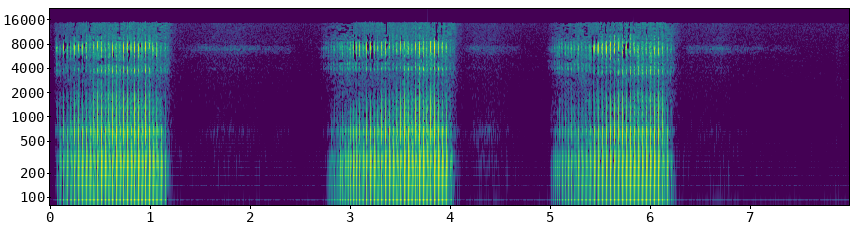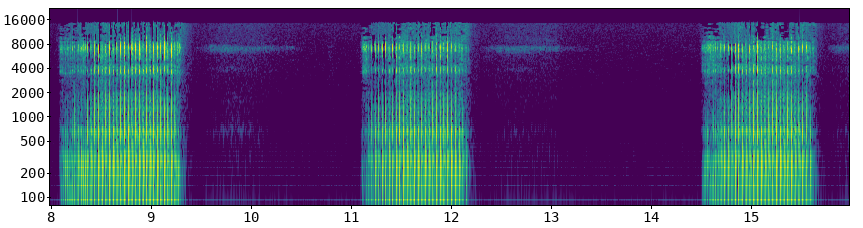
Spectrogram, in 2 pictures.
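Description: Loud, harsh snores of about one second each, six in sixteen seconds, with short quiet gaps between breaths.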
